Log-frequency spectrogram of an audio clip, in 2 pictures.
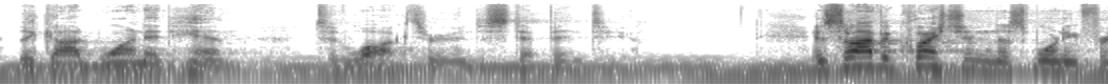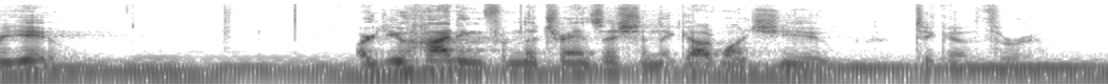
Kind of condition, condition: setting, large echoing room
